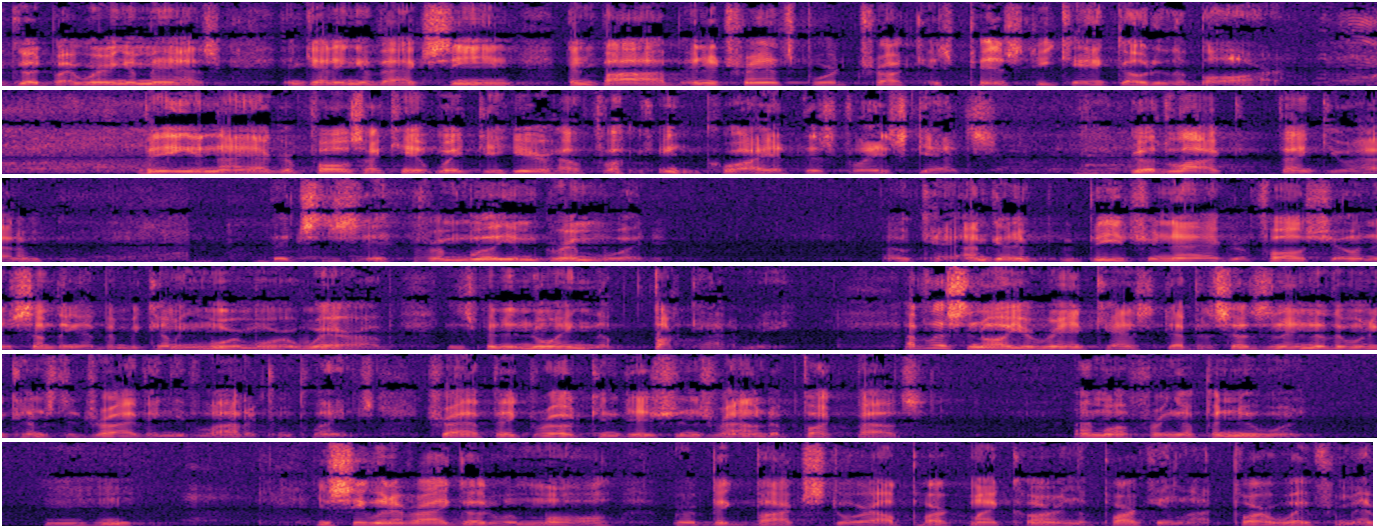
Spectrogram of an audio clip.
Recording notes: The live rants come from the show on July 22, 2022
